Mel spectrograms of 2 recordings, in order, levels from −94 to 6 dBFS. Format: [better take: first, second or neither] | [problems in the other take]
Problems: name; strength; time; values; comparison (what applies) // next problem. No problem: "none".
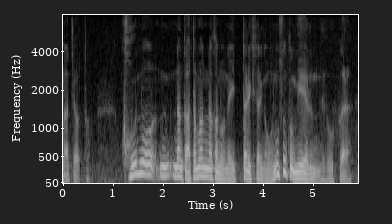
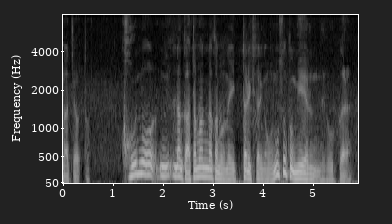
first | noise reduction (neural mask model Resemble Enhance denoiser)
